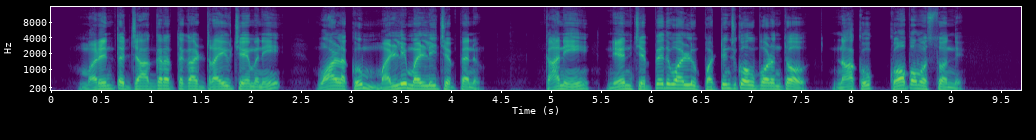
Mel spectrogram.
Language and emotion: Telugu, angry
